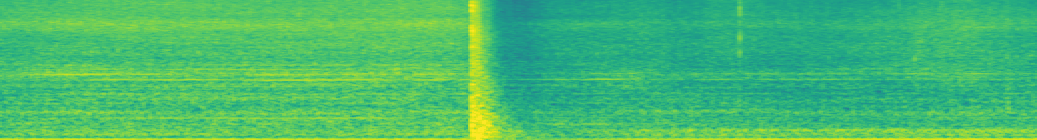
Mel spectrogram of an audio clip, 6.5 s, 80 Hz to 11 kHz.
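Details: 1980 Dodge W200 Sno-Commander plow truck after a reman AC Delco starter replaced the failed one: steady low V8 idle holding even, one brief nearby clunk, no misses or knocks; engine healthy.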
